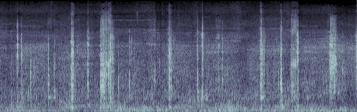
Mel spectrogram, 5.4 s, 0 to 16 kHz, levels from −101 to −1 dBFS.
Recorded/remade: recorded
